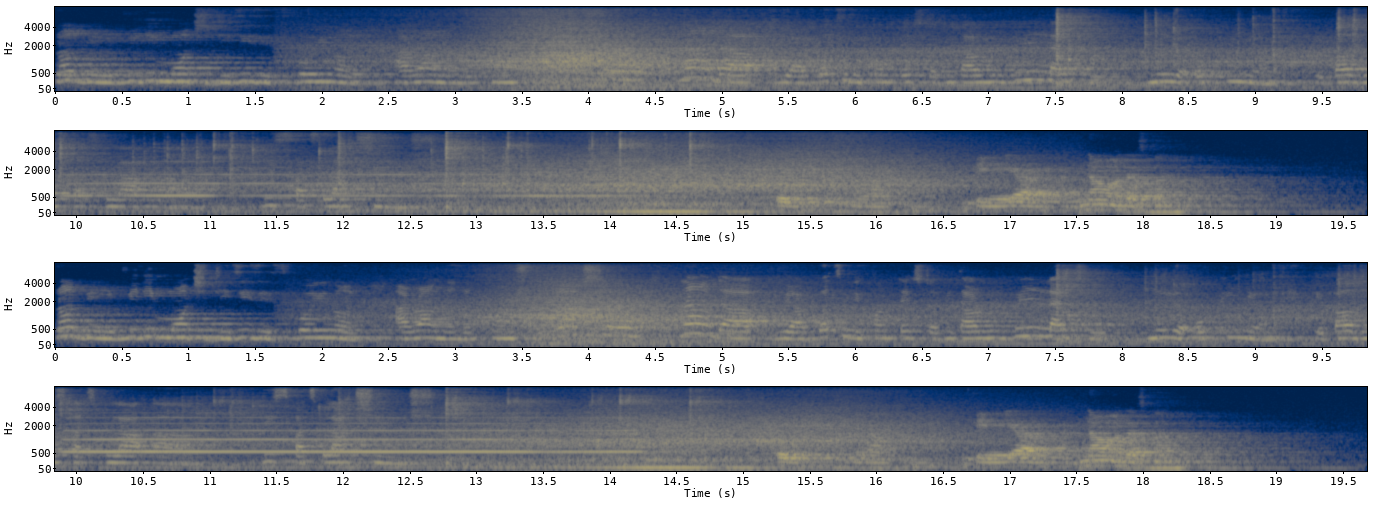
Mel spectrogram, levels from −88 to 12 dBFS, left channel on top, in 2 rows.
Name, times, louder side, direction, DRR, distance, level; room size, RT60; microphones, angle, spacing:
voice 1, 0.0-4.4 4.7-7.9 8.2-10.9 11.4-12.7, right 2 dB, 80° right, 5 dB, 1.0 m, -30 dB
sound 1, 1.6-17.6, left 1 dB, 75° left, 2.1 m, -30 dB
Typing, 6.1-6.2 7.2-16.3, left 3 dB, 30° left, 1.2 m, -36 dB
Wind instrument woodwind instrument, 9.8-14.3, right 8 dB, 45° right, 0.3 m, -27 dB
voice 2, 15.2-15.5 15.8-16.1 16.6-18.2, right 1 dB, 5° right, 0 dB, 1.0 m, -24 dB
14.0 x 12.0 x 4.3 m, 2.6 s
head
